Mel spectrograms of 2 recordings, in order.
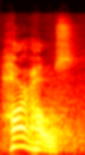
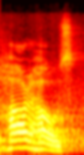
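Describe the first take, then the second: The two takes are said the same way.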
